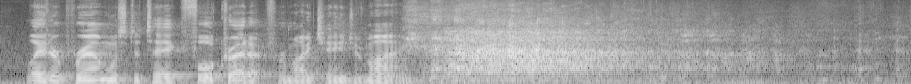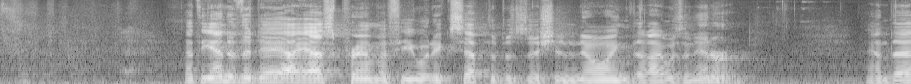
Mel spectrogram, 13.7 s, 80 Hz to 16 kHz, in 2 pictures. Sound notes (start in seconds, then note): 3.0 audience laughing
